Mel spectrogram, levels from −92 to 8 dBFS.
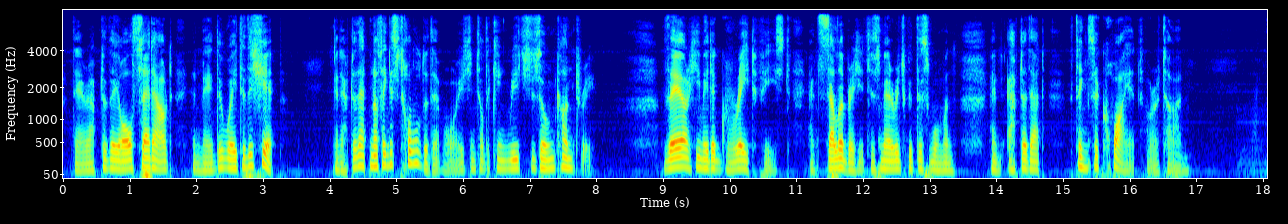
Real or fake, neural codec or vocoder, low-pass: real; none; 7.2 kHz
